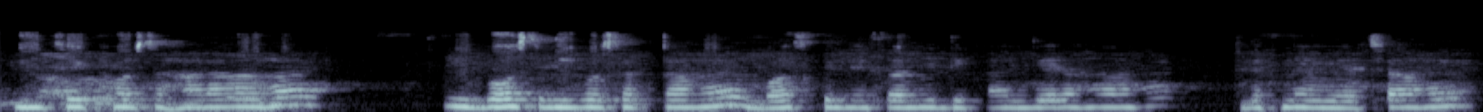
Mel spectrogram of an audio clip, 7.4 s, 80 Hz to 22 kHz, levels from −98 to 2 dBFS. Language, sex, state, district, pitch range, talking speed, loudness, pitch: Hindi, female, Bihar, Purnia, 210-230 Hz, 195 wpm, -30 LUFS, 220 Hz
